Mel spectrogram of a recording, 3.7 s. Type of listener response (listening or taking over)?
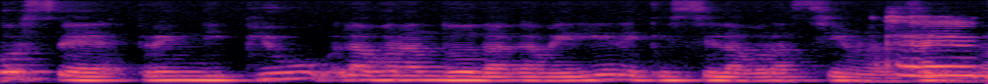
taking over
